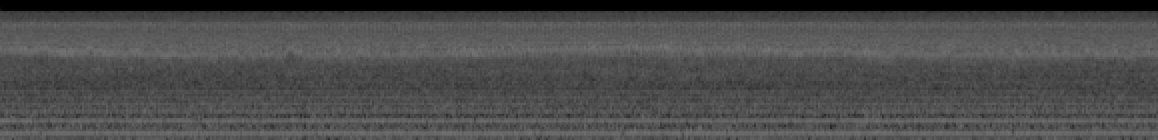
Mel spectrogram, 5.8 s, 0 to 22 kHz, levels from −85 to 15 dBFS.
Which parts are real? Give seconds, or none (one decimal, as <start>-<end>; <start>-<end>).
none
